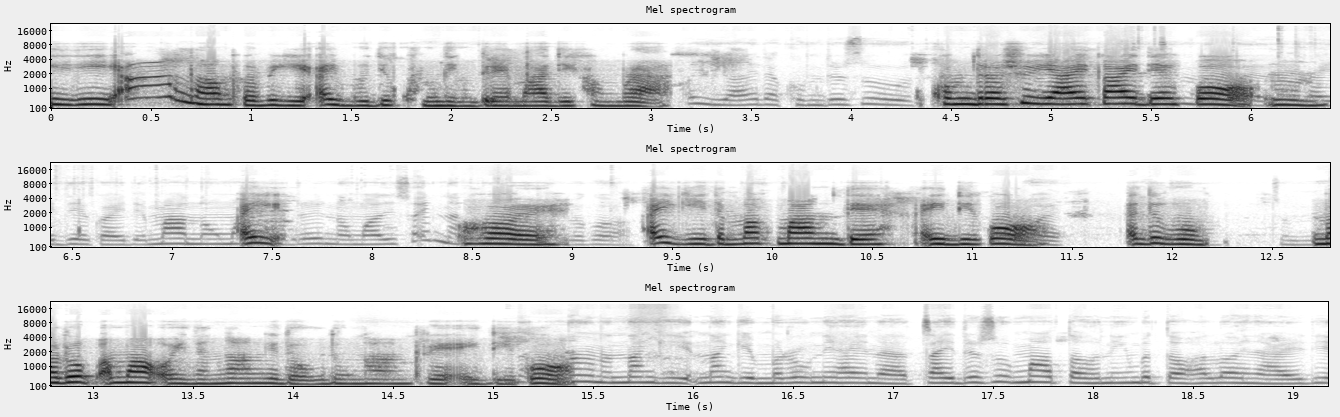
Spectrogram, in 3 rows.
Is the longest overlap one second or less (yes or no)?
no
